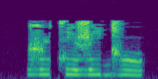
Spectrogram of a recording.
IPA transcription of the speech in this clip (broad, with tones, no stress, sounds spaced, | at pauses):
ʐ y˨ t͡s i˨ ʐ i˨ d͡ʑ u˨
